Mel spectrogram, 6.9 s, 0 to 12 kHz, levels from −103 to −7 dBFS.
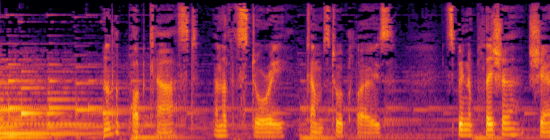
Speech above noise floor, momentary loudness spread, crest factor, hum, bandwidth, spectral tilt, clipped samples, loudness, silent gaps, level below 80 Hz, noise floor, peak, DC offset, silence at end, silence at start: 20 dB; 9 LU; 18 dB; none; 11.5 kHz; -3.5 dB/octave; under 0.1%; -27 LUFS; none; -44 dBFS; -47 dBFS; -8 dBFS; under 0.1%; 0 s; 0 s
